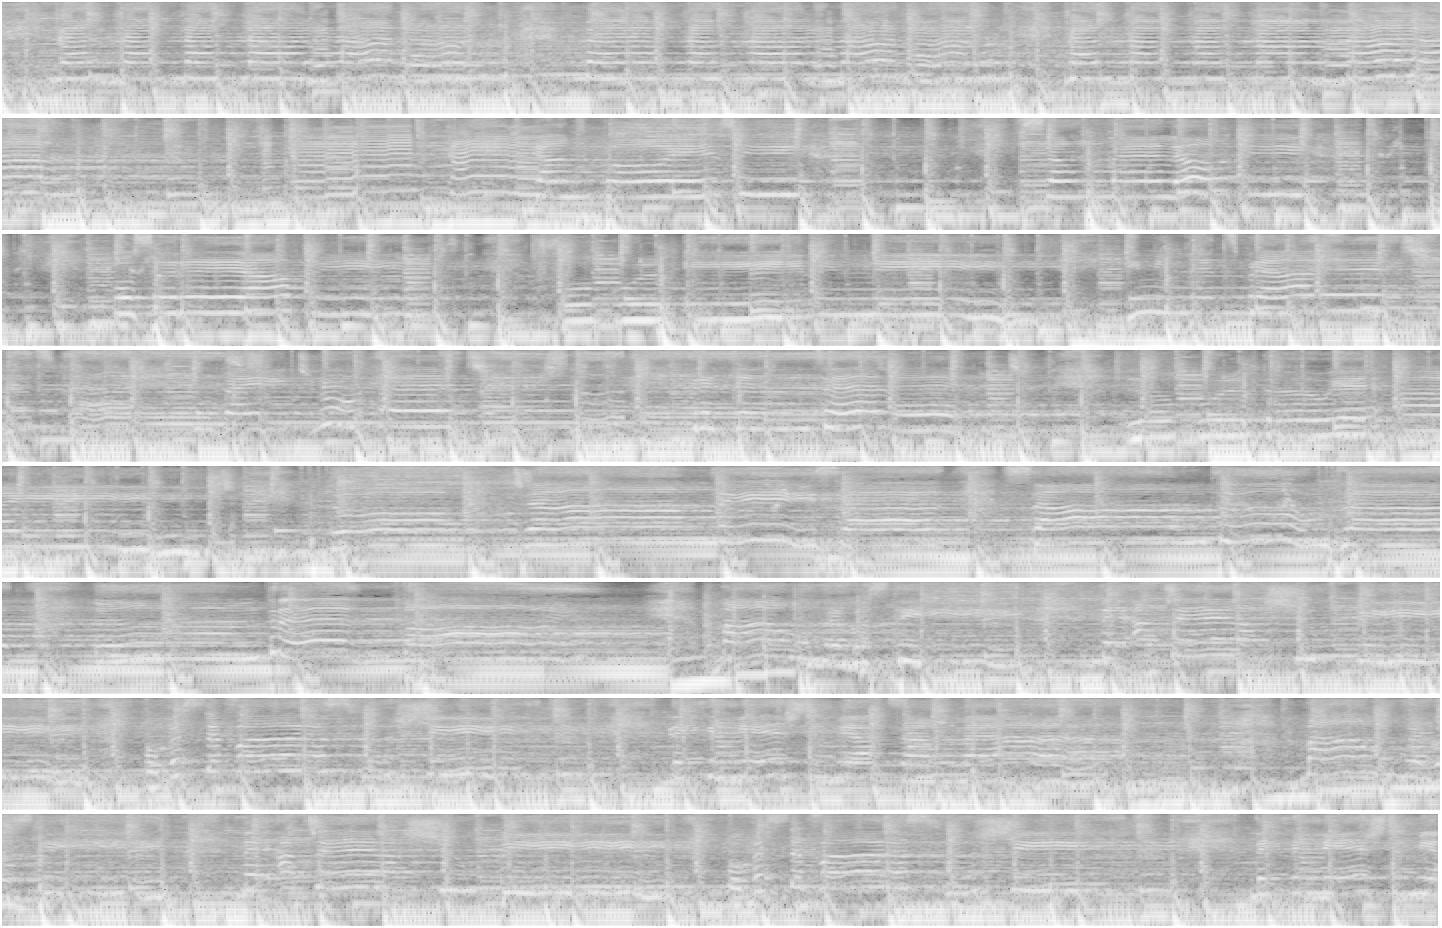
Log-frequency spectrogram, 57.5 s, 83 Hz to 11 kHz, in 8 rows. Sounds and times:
Music: 0.0s - 57.5s.

